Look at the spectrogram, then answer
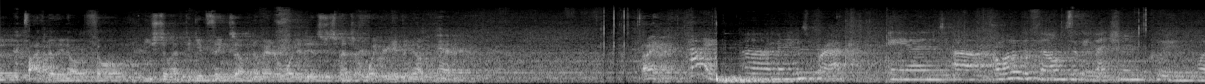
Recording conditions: live audience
